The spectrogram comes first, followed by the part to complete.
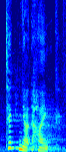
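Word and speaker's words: Thích Nhất Hạnh: by the Vietnamese Buddhist monk tignat hike it's how you pronounce it in Vietnamese that the poem was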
